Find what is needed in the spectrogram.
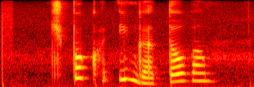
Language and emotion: Russian, positive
